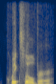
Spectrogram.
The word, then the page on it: Quicksilver: American English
